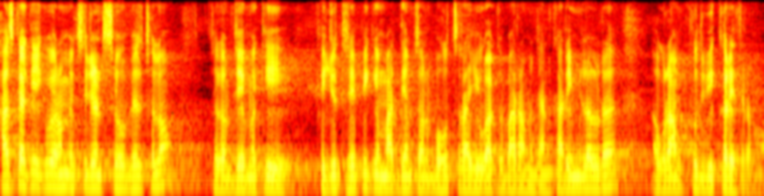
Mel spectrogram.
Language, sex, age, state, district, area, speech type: Maithili, female, 30-45, Bihar, Supaul, rural, spontaneous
